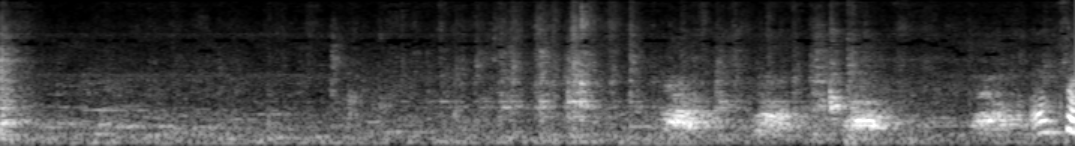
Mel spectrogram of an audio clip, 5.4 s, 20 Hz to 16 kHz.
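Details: Indian pariah puppy, a desi dog, on 11 July 2025 at 8:05 pm, giving soft, short whimpering yelps in a quick run of four or five, about half a second apart, with faint bowl clinks and a quiet human voice indoors.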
